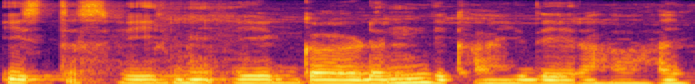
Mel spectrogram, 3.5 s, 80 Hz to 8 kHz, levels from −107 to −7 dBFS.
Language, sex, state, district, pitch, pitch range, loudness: Hindi, male, Uttar Pradesh, Lucknow, 120 Hz, 120-125 Hz, -16 LUFS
